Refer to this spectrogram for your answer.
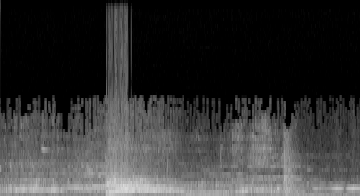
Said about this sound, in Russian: Лев заглянул в колодец и, увидев свое отражение, громко зарычал.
